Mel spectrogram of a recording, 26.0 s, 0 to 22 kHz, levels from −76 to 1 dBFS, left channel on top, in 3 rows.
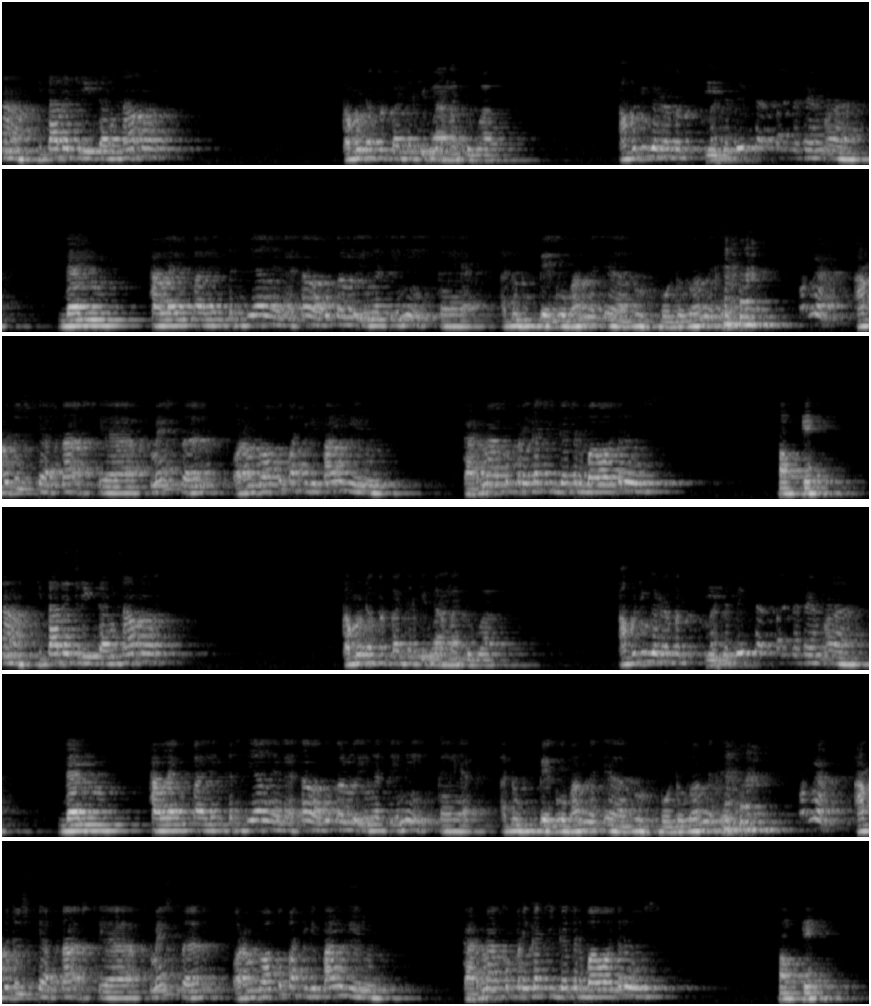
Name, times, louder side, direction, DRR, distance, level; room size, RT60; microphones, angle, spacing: voice 1, 0.0-1.6 3.4-4.6 6.2-8.6 9.2-9.8 10.1-13.4 13.7-16.0 16.6-21.2 22.0-23.9, equal, 35° right, 2 dB, 4.2 m, -26 dB
voice 2, 4.1-5.0 7.0-7.2 15.9-16.2 25.1-25.4, left 2 dB, 55° left, 1 dB, 3.2 m, -26 dB
18.5 x 8.1 x 9.5 m, 0.82 s
head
